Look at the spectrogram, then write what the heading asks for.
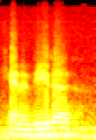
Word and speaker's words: Candida: Candida, is that correct pronunciation of that? Yeah.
